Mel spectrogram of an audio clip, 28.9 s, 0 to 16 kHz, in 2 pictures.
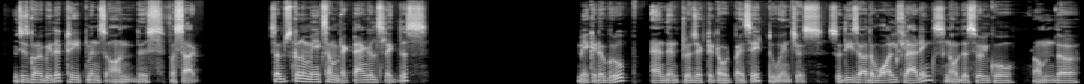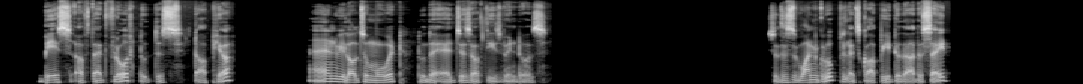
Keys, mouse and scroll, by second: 2.0 middle click, 3.0-3.5 scroll up 11, 3.7 r, 6.1 space, 6.6 double click, 7.5 g, 8.1 double click, 8.5-9.0 scroll up 7, 9.0 p, 10.0 2, 10.6 shift+', 11.0 Return, 11.5 scroll up 5, 12.7-14.0 scroll down 27, 14.4 middle click, 15.1 scroll up 5, 16.5 middle click, 17.5 scroll up 6, 17.8 middle click, 18.4-19.4 scroll up 18, 21.0-21.8 scroll up 10, 22.3 middle click, 22.4 scroll down 11, 22.7 scroll up 8, 23.7 scroll up 1, 23.8-24.9 scroll down 17, 24.2 Escape, 24.9 middle click, 25.3 m, 25.4-25.8 scroll up 5, 28.4-28.9 shift+scroll up 6.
